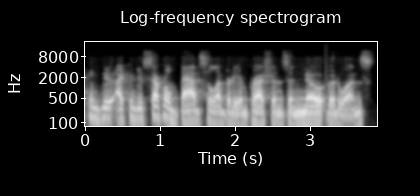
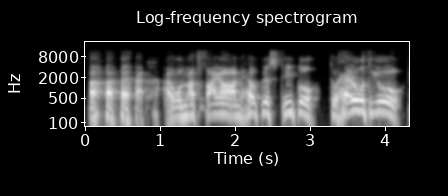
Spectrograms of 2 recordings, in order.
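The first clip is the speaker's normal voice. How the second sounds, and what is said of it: Bad Arnold Schwarzenegger impression. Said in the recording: “Oh, Arnie. ... That's my terrible Arnold.”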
